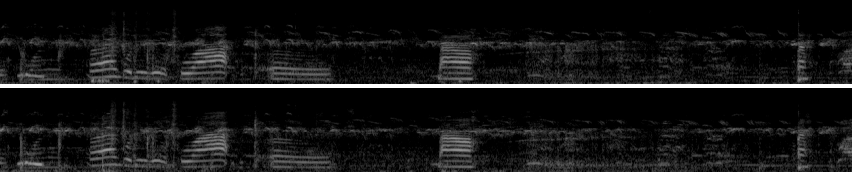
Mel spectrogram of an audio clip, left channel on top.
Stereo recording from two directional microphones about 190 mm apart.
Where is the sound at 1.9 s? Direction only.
10° left (ahead or behind).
